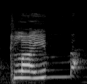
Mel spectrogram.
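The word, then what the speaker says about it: climb: كان يو، هنا معناها هل انت تقدر، هل تقدر انت كلايم تتسلق، خد بالك البي ما بنطقهاش، التري، هل تقدر تتسلق شجره؟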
